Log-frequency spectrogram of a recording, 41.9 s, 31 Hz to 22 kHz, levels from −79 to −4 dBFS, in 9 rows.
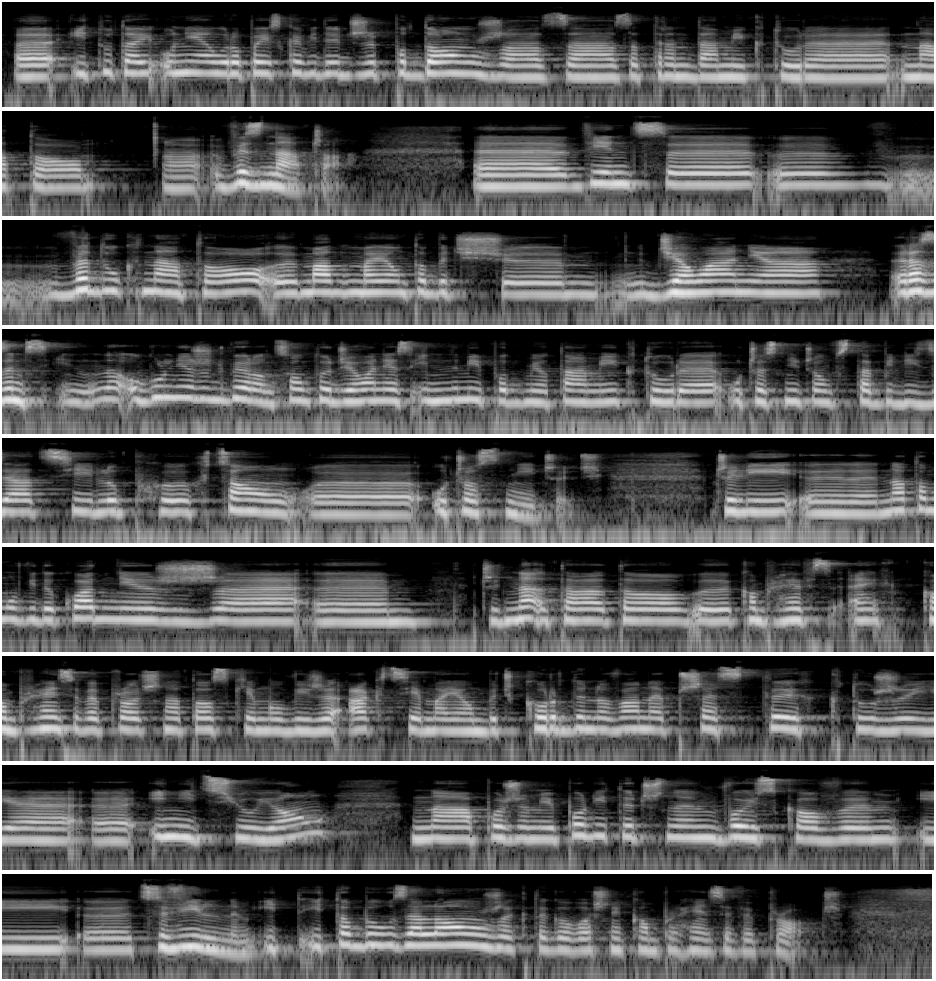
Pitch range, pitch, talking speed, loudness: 215-245 Hz, 225 Hz, 115 wpm, -22 LUFS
